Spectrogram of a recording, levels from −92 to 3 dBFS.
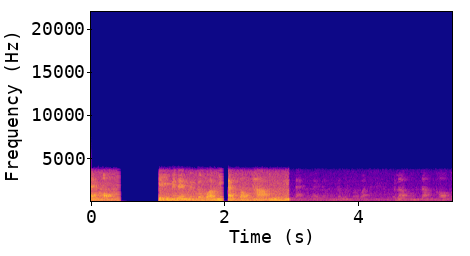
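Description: Packet loss with pitch repetition occurs twice. From 0.40 to 1.02 s, about 620 ms of audio is missing, which fits a run of 20 ms packets. The receiver repeats the last pitch period, so there is a brief buzzy hold that fades out over roughly 50 ms. Silence follows, and the speech returns through a short cross-fade. At 1.94 to 2.06 s a shorter 120 ms gap behaves the same way: a held buzz that decays, a moment of silence, then a cross-fade back in.

From 2.98 s to the end of the clip there is an audio dropout to a faint residue. The speech cuts out abruptly rather than fading. What remains is a faint sound roughly 25 dB below the normal level, and it continues until the clip ends. The likely cause is the wanted signal being lost upstream while the path after the break stayed live. The G.711 telephone band, about 150 Hz to 3.6 kHz, frames all of this.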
